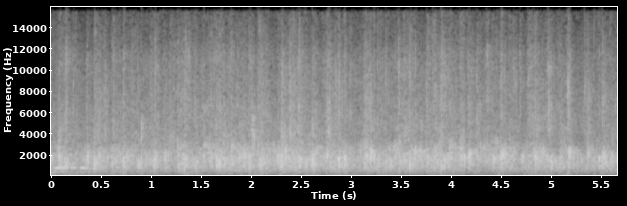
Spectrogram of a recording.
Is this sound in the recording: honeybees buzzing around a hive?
no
